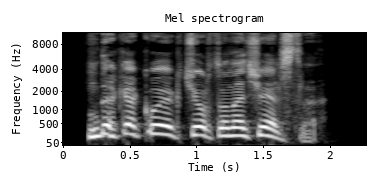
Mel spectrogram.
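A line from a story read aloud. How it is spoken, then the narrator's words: Laughing. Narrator (Russian): рассмеялся Черноусов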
